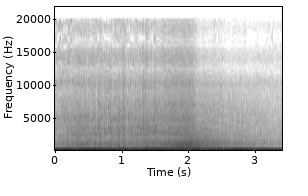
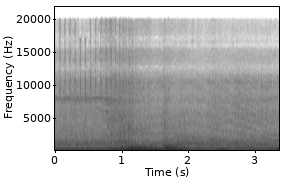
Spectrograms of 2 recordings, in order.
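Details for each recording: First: 1984 Porsche 944 NA being tuned with exhaust gas analyzer, fuel pressure about 30 PSI: engine hiccups and surges around 1300 RPM then smooths out; owner suspects fuel delivery issue, unconfirmed. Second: 1984 Porsche 944 NA with wideband O2 sensor fitted: engine picks up briskly on a blip and settles cleanly, no stumble; acceleration much snappier, owner suspects idle air control valve leaning mixture; some white smoke after sitting.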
